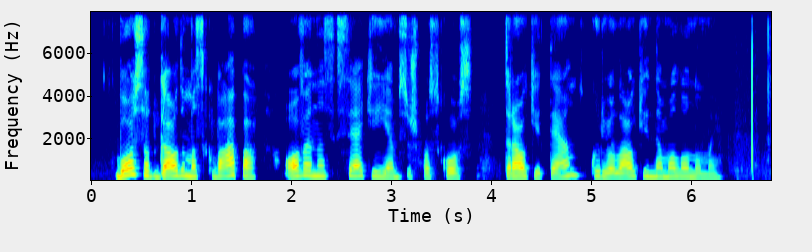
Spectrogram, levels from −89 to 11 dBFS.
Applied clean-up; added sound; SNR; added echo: none; none; none; none.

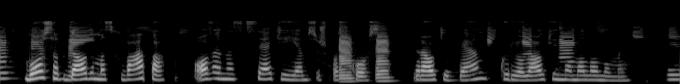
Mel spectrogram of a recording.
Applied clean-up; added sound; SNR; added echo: neural mask model Resemble Enhance denoiser.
